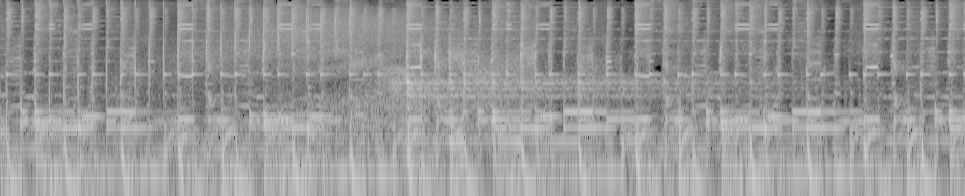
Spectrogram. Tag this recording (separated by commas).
Music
